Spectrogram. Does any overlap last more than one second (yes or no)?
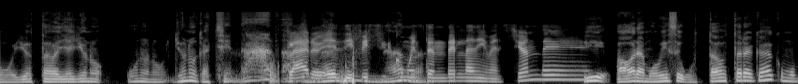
yes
